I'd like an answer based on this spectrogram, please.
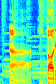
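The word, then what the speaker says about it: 一人: And so it becomes hitori, futari, hitori accent on the to, futari accent on the ri itself.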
